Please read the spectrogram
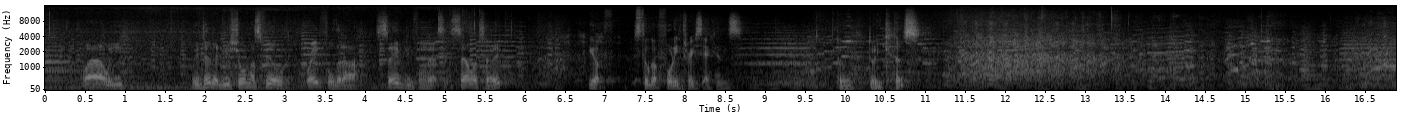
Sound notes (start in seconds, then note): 11.5 audience laughs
